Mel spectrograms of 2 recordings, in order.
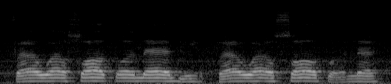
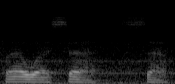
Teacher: sin sifat dia sentiasa nipis, so kita bawa dia ke arah senyum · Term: huruf yang nipis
